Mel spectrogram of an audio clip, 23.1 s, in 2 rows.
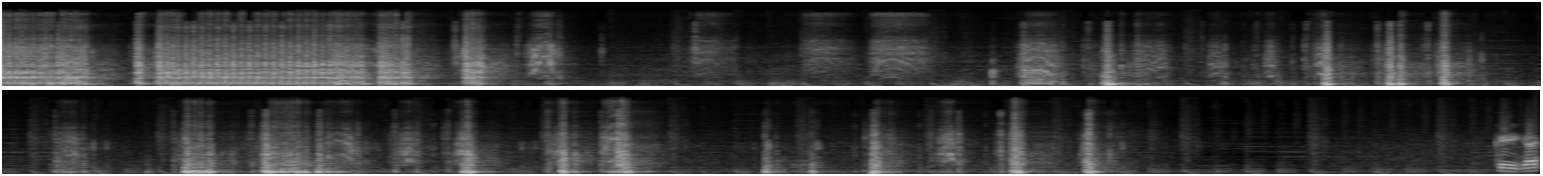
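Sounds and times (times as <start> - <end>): cordless drill driving screw: 0.0 - 4.3, 5.2 - 11.2, 12.0 - 16.6, 17.6 - 20.1
drill clicks: 0.0 - 4.3, 5.1 - 11.2, 12.0 - 16.6, 17.3 - 20.1.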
